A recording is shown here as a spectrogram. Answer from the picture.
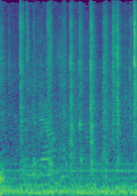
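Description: Press-room sound in a pause of speech: a steady low rumble with a faint hum, a run of light clicks, and a faint low murmur of a voice about half a second in.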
